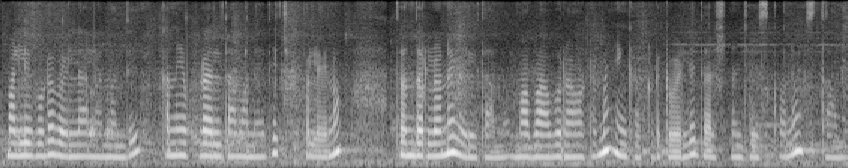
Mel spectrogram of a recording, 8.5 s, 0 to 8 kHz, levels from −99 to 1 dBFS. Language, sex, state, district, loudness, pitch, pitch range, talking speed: Telugu, female, Telangana, Nalgonda, -18 LUFS, 210 Hz, 200-230 Hz, 150 wpm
